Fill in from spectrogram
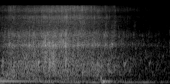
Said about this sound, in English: Instead, he took his axe from the satchel, dangled the hatchet at the water's edge, and let it fall into the river with a plop.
